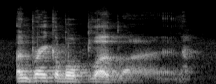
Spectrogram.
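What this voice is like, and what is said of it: Big announcer voice. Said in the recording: “There's my big announcer voice for you.”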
